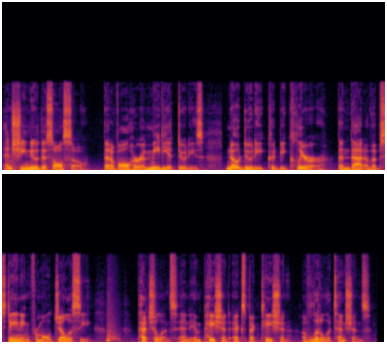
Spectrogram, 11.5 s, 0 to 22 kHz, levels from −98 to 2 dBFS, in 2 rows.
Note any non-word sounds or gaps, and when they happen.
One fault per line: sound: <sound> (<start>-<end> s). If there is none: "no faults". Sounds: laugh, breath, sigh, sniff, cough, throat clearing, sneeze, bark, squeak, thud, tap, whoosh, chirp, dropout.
sound: whoosh (7.3-7.5 s)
